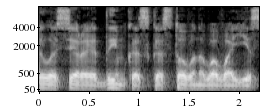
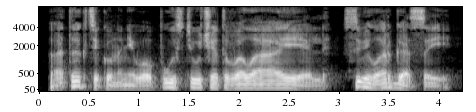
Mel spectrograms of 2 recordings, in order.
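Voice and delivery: usual speaking voice

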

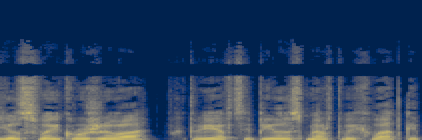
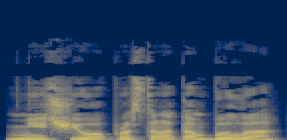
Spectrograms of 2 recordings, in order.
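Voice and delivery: put-on higher, childlike voice; маленькая девочка; 5 semitones higher than usual. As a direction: answer guilelessly as a small child. Little girl answers the question. (по-детски, высоким голоском)

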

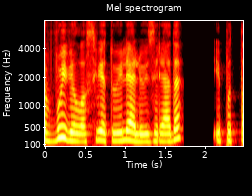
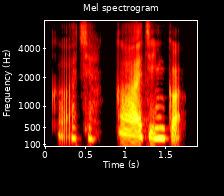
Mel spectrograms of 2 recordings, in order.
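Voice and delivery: put-on grieving old woman; 4 semitones higher, slower than usual. Grieving neighbour crying.

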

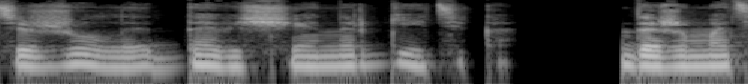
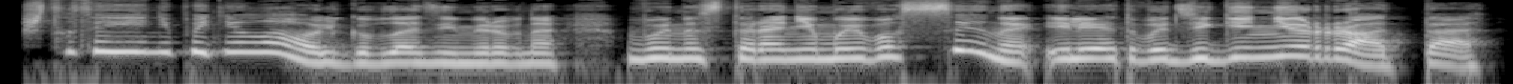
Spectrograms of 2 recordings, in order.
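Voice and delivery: high, loud indignant challenge; angry mother demanding whose side you're on; angrier still; 7 semitones higher, 7 dB louder than usual. A narrator's reading. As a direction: confront the teacher in loud outrage. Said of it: "Есина рассердилась ещё сильнее".

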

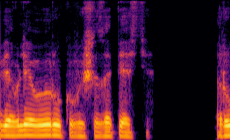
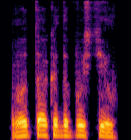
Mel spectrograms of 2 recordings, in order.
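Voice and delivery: tired answer. A narrator's reading. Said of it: "устало ответил Нед".

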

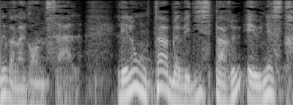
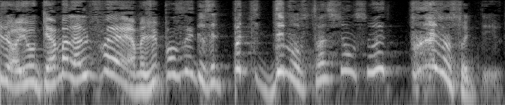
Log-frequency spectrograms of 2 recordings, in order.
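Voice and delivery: high, loud, blustering excuses; flustered pompous teacher; 10 semitones higher, 5 dB louder than usual. A narrator's reading. Lockhart excuses his defeat to Rogue and pupils, flustered but pompous. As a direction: save face with showy bluster and stumbles.

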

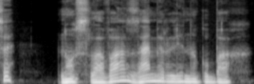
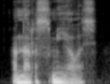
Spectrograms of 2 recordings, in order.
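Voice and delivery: ordinary delivery, nothing marked

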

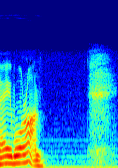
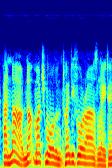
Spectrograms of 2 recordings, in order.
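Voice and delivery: ordinary delivery

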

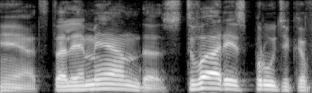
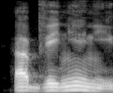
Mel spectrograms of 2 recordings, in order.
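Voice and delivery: plain reading voice

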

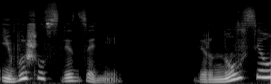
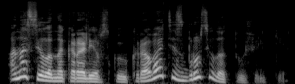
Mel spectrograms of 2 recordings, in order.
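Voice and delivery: plain reading voice

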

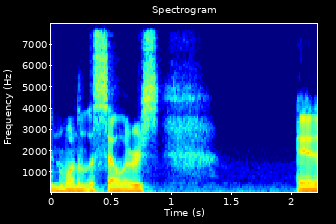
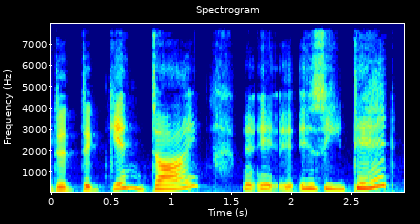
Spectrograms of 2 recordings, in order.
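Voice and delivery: high, slow stammered worry; mock alarm; 12 semitones higher, slower than usual. Kagura asks whether Gin is dead, mock alarm. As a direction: stammer it out in high-pitched disbelief.

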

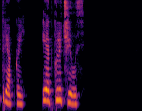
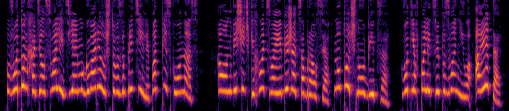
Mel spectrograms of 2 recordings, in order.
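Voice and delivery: rattled off in one breath, high and loud; jittery nonstop chatter, pitched way up; too much caffeine; 12 semitones higher, 7 dB louder than usual. A narrator's reading. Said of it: "она затараторила на одном дыхании".

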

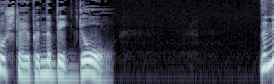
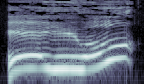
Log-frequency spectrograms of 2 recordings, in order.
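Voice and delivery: slow, loud, pleased henchman voice; proud goon; 6 semitones higher, 5 dB louder, much slower than usual. A narrator's reading. The goon proudly presenting Mountjoy to Howard, slow and loud. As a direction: present him like a prize.

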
